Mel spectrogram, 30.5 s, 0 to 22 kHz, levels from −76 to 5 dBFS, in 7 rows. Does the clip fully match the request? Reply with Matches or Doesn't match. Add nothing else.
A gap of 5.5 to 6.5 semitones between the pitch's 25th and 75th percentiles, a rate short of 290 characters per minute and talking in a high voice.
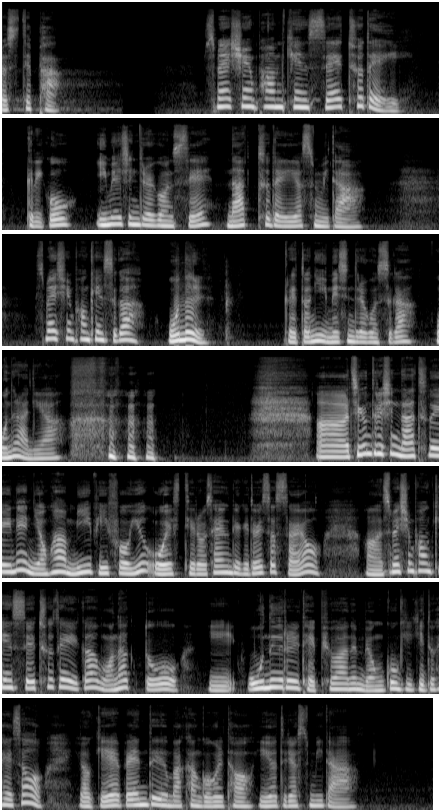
Matches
